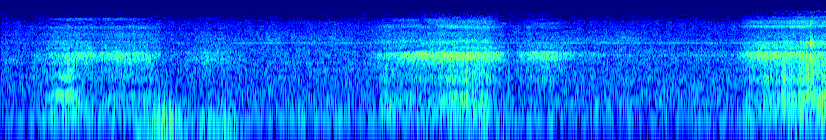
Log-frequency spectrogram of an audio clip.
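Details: Snoring during sleep: soft, rough breathing noises recurring every few seconds against a steady room hum.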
